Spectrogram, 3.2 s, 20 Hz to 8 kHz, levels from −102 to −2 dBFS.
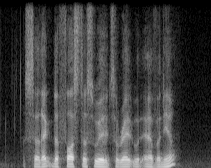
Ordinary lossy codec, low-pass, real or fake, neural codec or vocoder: none; none; fake; codec, 16 kHz, 0.8 kbps, ZipCodec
